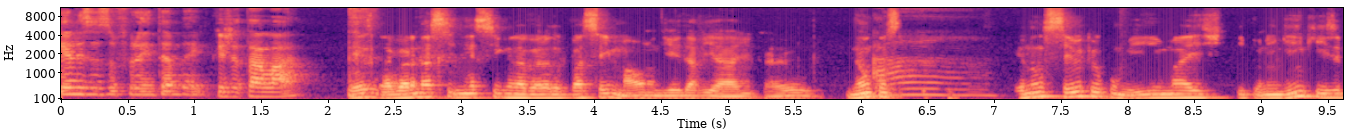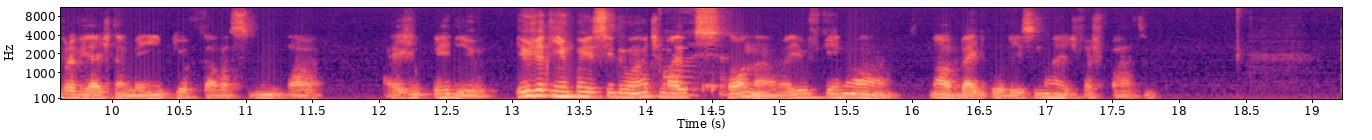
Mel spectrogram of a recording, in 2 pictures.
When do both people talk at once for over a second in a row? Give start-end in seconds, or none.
none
